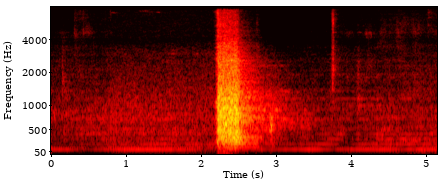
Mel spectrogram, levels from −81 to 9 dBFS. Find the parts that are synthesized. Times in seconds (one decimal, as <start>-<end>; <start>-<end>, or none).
0.0-0.8; 2.5-5.2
